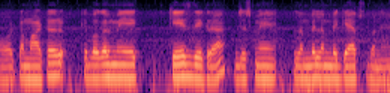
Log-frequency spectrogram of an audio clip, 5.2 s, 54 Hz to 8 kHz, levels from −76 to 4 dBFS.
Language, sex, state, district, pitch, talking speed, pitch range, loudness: Hindi, male, Chhattisgarh, Bastar, 120 Hz, 175 wpm, 115-125 Hz, -18 LUFS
